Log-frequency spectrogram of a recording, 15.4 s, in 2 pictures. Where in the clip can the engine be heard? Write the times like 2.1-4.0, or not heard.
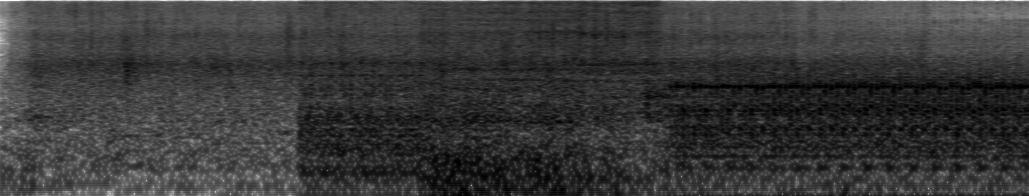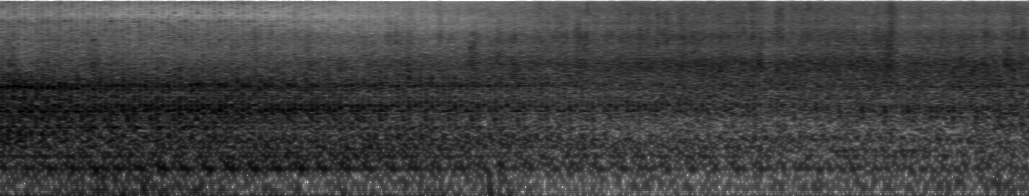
2.2-15.3.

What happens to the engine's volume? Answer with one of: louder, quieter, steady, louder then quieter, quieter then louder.
quieter.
